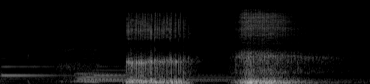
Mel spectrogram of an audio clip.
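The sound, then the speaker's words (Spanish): A person imitates snoring: a short voiced hum, then two loud, rasping snore sounds in quick succession, each lasting about half a second. “¿Usted ronca?”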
